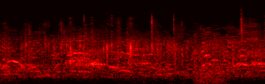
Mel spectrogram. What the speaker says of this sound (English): Round of applause to Robert Perkins.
